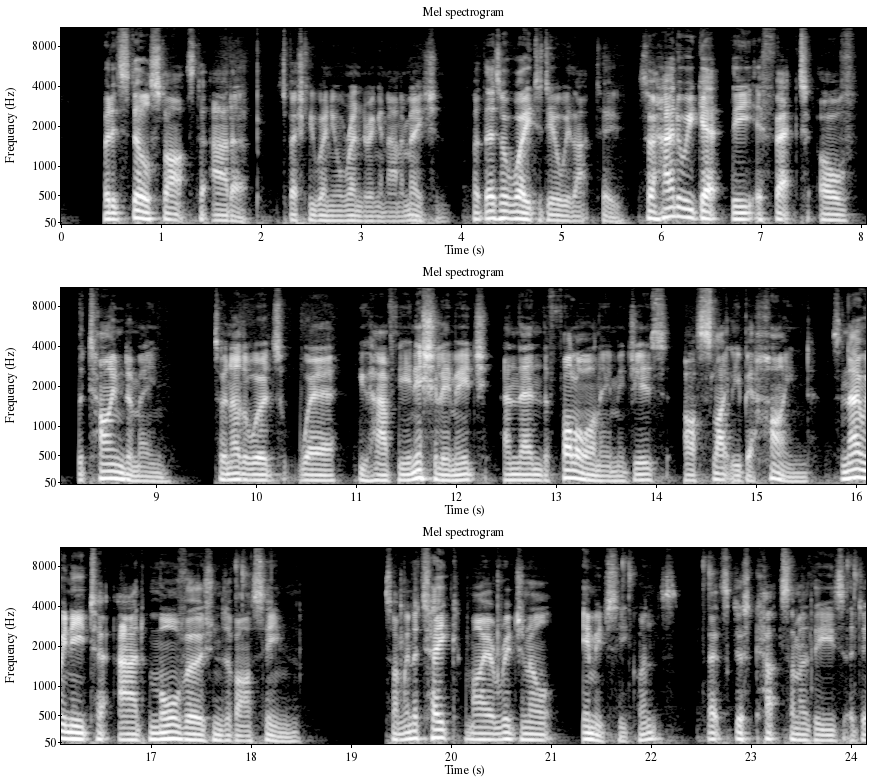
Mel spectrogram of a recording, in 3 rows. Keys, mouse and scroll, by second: 3.9-4.9 scroll down 1, 5.7-6.3 scroll up 1, 17.8 scroll up 1, 17.9 click, 19.5 shift+d, 21.7 click, 22.5 click, 23.5 Delete, 23.9 click.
